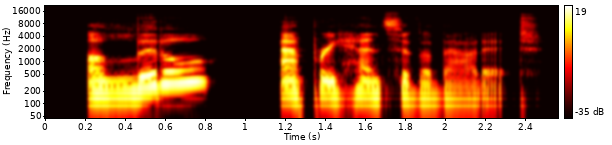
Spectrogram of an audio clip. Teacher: A little apprehensive about it becomes something closer to a little apprehensive. Doubt it, with the T in little softening into a quick tap sound, almost like a D, and about it compressing into bout it, dropping the initial vowel almost entirely.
